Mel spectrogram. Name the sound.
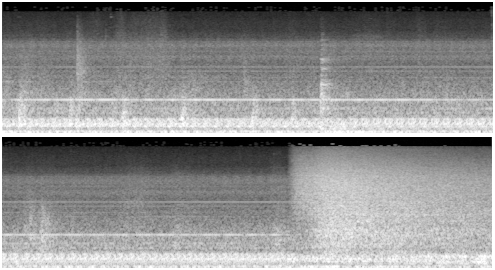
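express train running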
